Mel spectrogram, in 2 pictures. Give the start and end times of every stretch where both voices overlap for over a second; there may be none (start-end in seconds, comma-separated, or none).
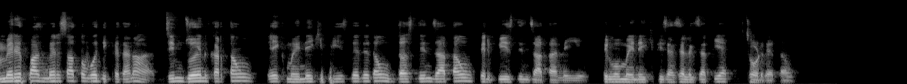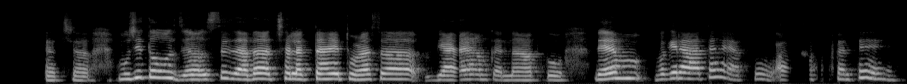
none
